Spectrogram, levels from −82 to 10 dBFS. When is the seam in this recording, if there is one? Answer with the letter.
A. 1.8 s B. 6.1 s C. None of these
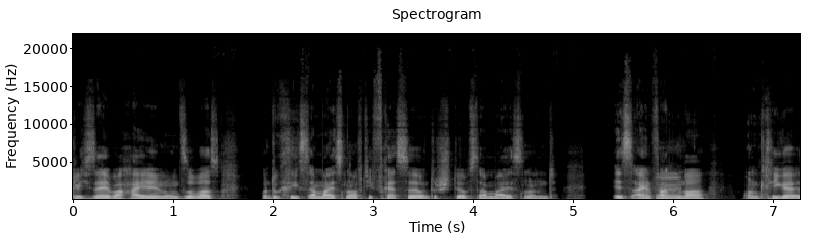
B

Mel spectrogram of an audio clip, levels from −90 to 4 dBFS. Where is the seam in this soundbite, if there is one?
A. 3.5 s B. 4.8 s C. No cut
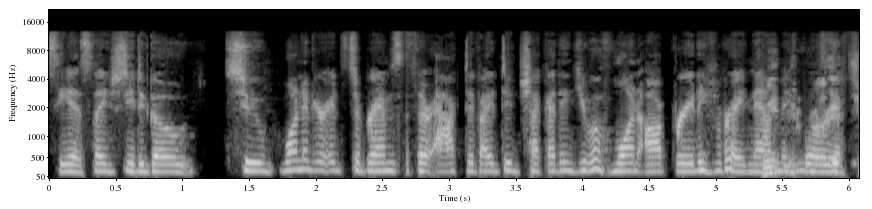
A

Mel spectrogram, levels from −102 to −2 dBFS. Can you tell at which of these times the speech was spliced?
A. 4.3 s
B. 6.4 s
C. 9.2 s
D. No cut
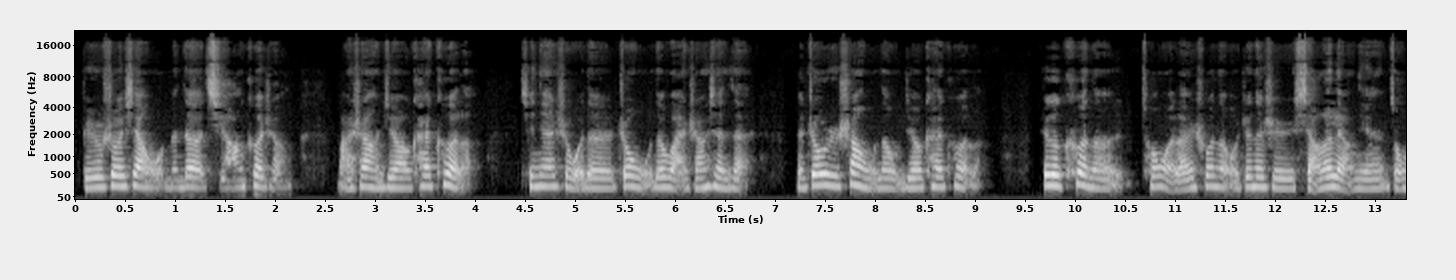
D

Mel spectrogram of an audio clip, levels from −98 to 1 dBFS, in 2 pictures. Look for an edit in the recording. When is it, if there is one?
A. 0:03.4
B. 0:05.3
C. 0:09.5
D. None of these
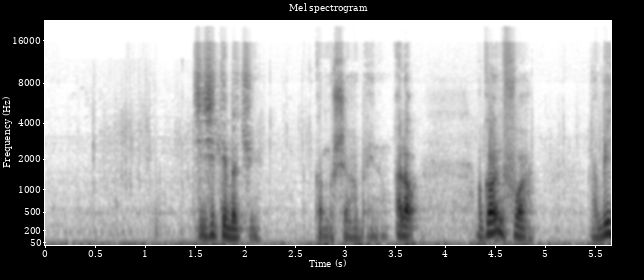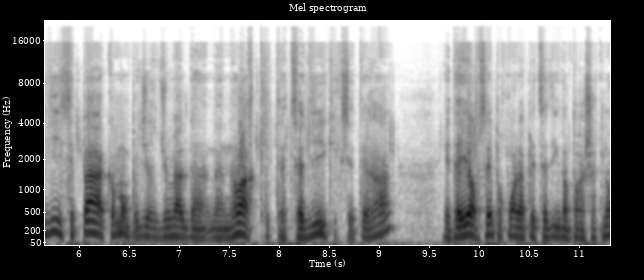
D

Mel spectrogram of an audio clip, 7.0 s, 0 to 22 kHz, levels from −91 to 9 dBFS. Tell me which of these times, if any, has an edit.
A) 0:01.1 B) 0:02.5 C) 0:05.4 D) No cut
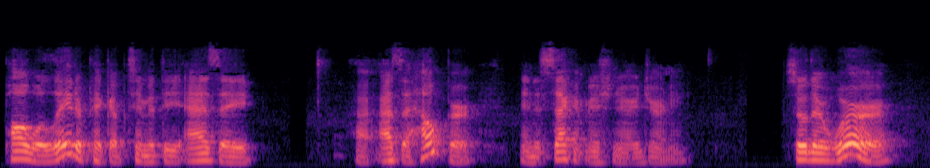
D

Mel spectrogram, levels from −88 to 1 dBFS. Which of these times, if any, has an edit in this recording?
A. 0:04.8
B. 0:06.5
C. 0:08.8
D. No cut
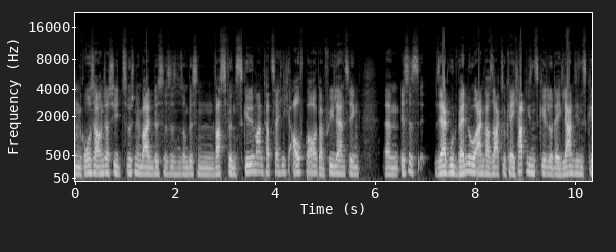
A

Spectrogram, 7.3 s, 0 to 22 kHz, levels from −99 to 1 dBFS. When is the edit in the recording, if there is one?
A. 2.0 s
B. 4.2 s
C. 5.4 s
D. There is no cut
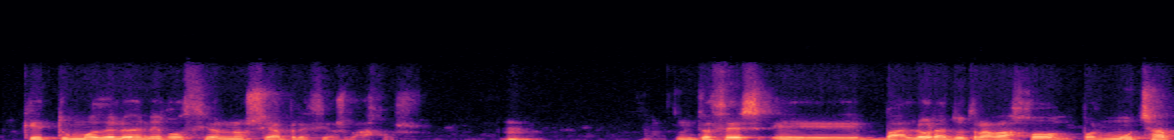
B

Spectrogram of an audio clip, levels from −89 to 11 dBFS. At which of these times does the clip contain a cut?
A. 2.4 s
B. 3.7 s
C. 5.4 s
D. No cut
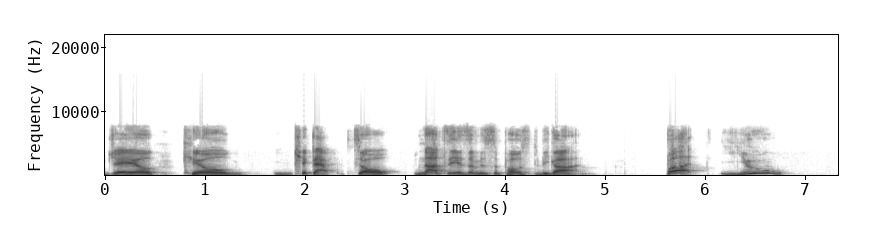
A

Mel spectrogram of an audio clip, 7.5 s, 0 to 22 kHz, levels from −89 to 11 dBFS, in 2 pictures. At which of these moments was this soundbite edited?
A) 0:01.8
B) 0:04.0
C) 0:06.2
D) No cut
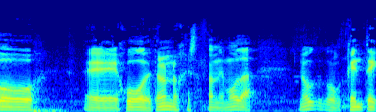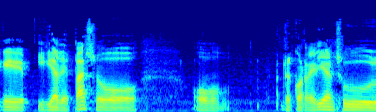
B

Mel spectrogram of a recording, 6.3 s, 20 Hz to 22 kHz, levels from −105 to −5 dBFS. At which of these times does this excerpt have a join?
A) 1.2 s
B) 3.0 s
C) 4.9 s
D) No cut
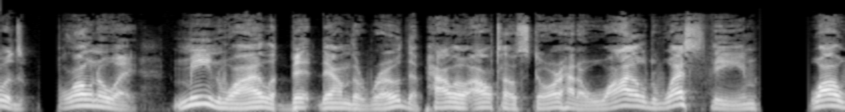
A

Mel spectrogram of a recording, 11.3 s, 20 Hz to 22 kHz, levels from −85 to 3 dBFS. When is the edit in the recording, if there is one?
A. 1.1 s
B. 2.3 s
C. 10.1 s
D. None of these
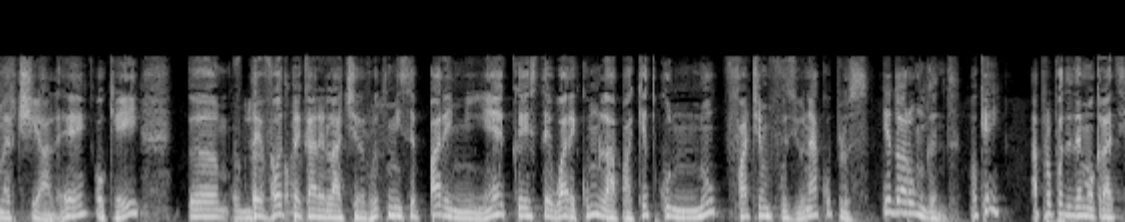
B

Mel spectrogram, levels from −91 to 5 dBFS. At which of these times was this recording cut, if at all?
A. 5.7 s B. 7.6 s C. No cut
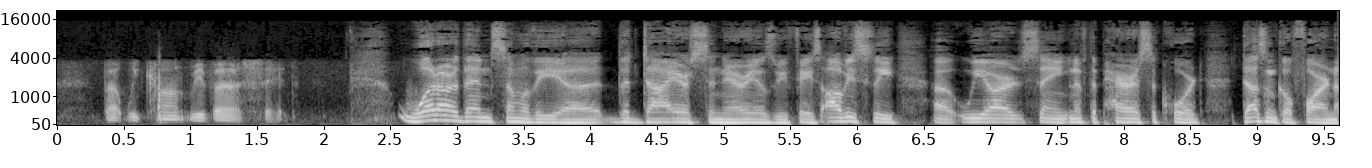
B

